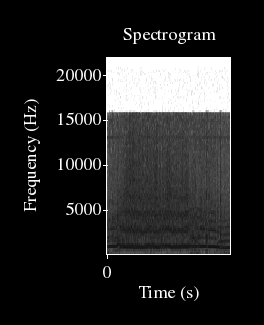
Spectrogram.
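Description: Several people yelling together at soccer match spectators' volume, a few voices holding one long loud shout that lasts about two seconds.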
